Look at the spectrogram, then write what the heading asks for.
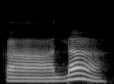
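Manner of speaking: "काला" drawn out slowly, both long a sounds held; slow clear word. Shown as a demonstration. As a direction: spell out "काला" slowly for children. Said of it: "का, का पर आ की मात्रा". ("काला" को बहुत धीरे, दोनों आ खींचकर बोलना)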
